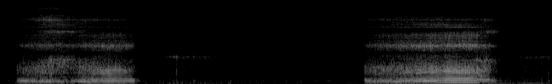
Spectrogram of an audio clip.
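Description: Two long, loud, rattling snores on the breath in, separated by a quiet pause of a few seconds.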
